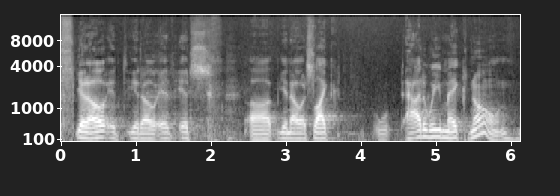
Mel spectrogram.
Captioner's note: laughter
